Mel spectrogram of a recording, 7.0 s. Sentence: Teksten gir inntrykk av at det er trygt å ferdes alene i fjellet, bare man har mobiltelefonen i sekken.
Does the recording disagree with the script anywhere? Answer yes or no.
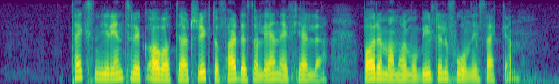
no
